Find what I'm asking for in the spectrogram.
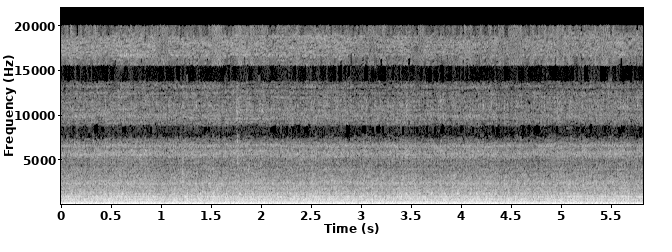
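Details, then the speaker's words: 1958 Buick Super engine idling on first start, untuned with unknown timing; loud, rough low idle with constant puffing chuff about four beats a second from several exhaust leaks in a trashed exhaust system. "i've got a bunch of exhaust leaks but this exhaust system is kind of trashed"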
